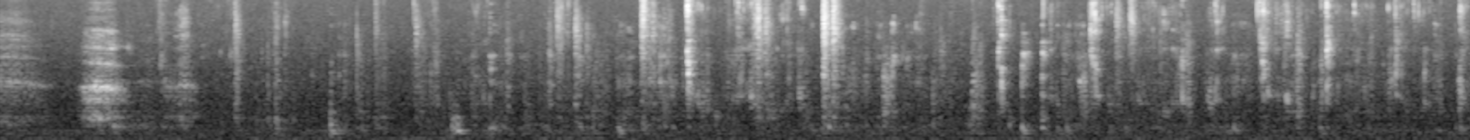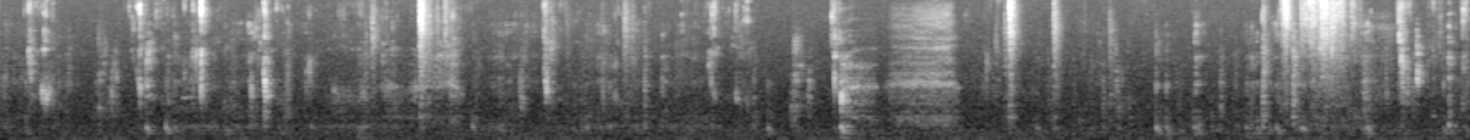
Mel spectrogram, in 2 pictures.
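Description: Close-miked chewing of fried rice eaten by hand: many small wet mouth clicks and smacks, with a few short breathy hissing noises.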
